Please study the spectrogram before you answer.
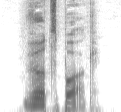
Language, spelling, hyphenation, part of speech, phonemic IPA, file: German, Würzburg, Würz‧burg, proper noun, /ˈvʏɐ̯tsbʊɐ̯k/, De-Würzburg.ogg
- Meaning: an independent city, the administrative seat of the Lower Franconia region, Bavaria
